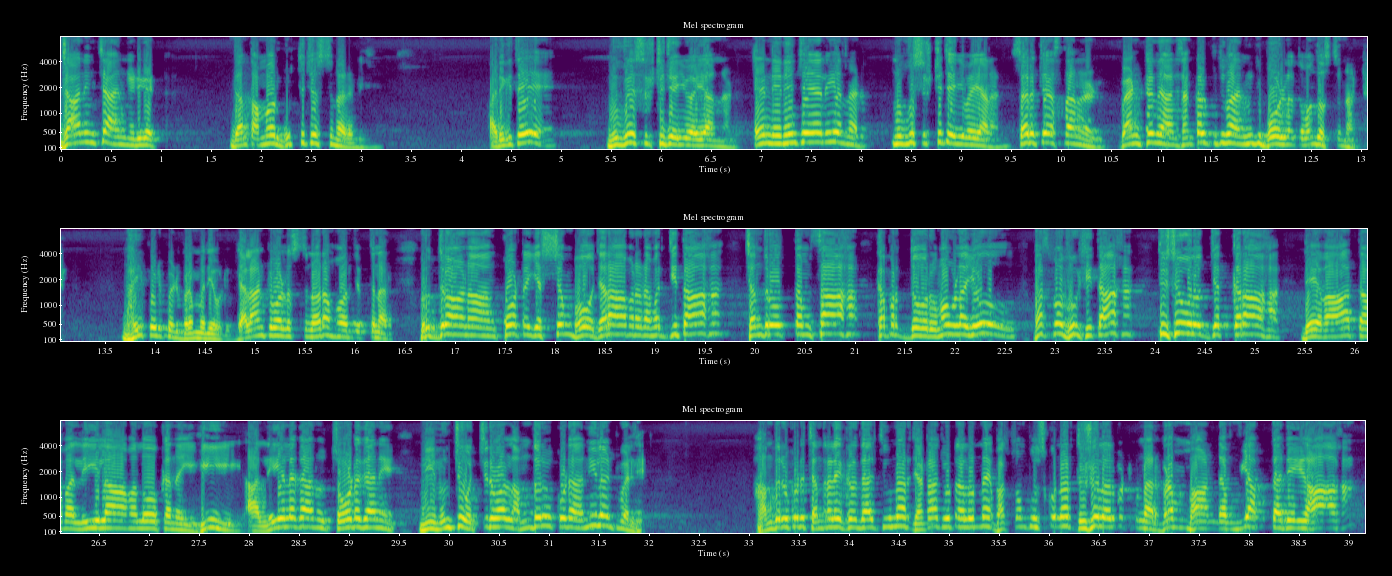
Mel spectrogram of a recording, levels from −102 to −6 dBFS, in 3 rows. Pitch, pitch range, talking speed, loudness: 210 Hz, 180-235 Hz, 115 wpm, -16 LUFS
